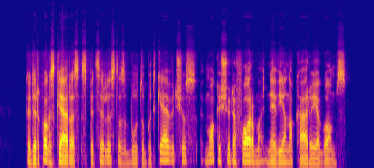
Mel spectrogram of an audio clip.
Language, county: Lithuanian, Klaipėda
